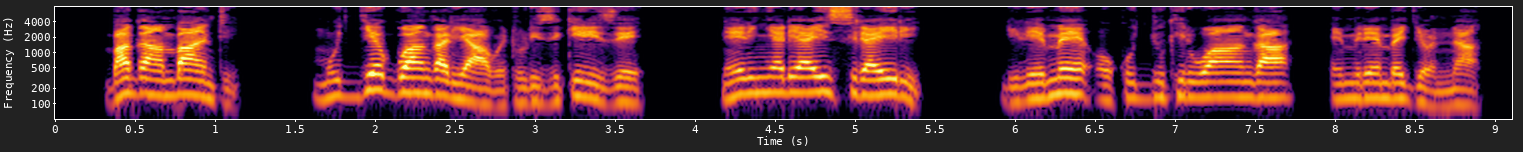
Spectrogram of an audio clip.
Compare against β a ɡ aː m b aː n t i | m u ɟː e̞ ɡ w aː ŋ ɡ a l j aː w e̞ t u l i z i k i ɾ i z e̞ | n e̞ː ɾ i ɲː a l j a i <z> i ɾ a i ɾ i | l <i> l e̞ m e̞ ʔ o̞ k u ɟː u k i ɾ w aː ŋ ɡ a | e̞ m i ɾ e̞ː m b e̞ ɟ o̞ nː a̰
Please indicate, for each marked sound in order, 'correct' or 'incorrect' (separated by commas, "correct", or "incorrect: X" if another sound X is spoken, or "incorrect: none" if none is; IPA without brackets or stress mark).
incorrect: s, correct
